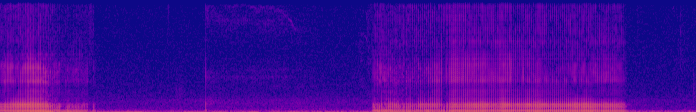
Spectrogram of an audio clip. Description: Betty bug may be small and cute, but when she sleeps the demons come out of her.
